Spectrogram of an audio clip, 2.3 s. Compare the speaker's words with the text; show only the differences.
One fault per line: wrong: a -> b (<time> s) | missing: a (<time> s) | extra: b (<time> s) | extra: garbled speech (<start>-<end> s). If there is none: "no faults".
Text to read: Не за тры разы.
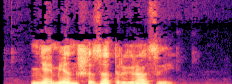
extra: менш (0.6 s)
